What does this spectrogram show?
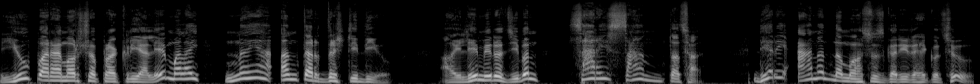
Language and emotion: Nepali, happy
